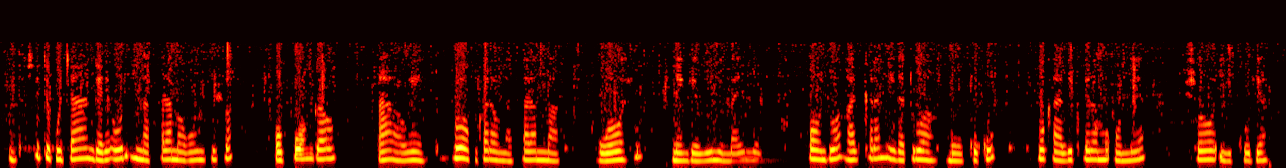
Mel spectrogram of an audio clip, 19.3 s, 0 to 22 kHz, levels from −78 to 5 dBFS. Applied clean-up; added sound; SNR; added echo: classical method spectral subtraction.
